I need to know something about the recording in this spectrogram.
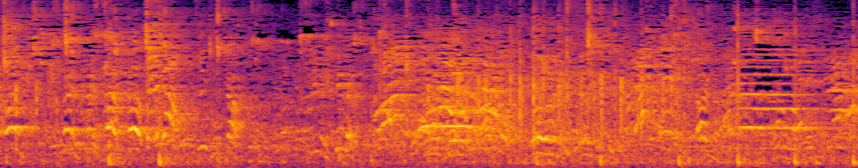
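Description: Basketball bouncing on a hardwood court, with repeated short sneaker squeaks and players calling out.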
